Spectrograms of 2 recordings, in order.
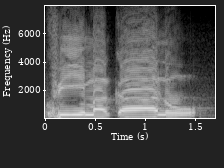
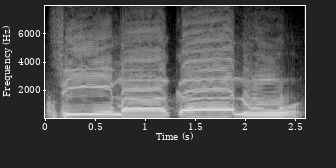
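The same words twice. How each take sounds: First: The vowel in fima is short. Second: The vowel in fima is held long. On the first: The speaker calls it wrong. "Jadi bukan fima kanu ya" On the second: The speaker calls it right. "dibaca dua harokat"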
